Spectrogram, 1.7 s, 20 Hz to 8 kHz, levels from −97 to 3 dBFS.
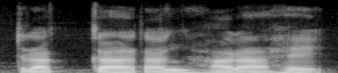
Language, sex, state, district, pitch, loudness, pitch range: Hindi, male, Assam, Kamrup Metropolitan, 115 Hz, -16 LUFS, 110-120 Hz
